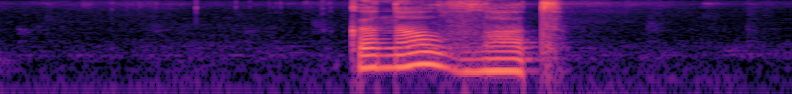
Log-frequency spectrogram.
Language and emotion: Russian, neutral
